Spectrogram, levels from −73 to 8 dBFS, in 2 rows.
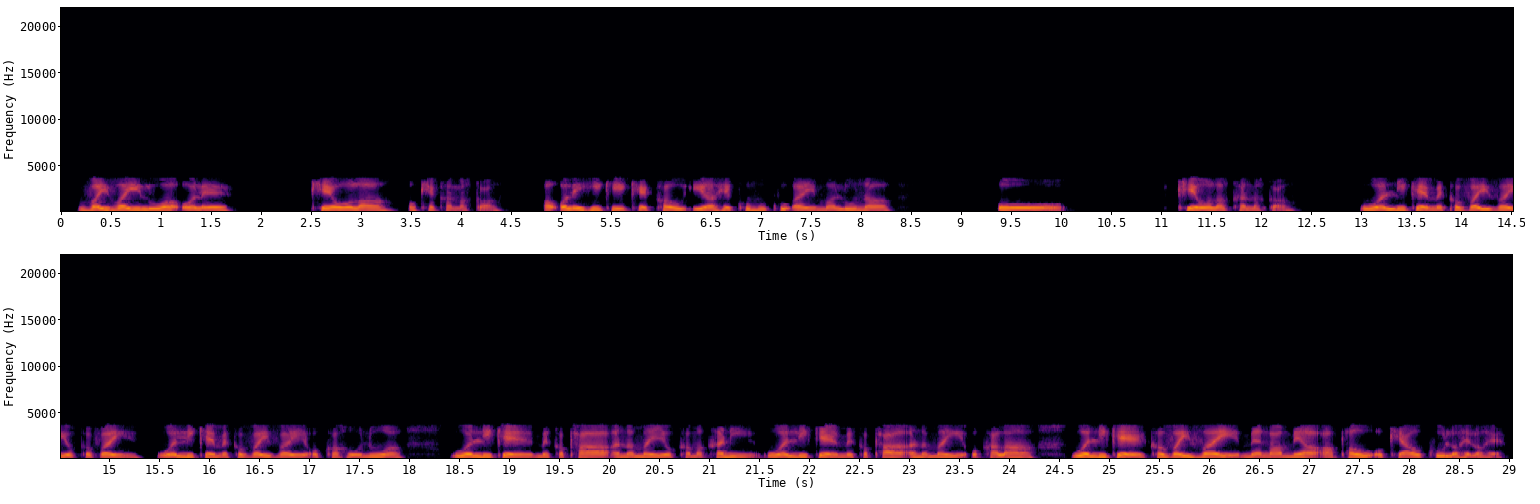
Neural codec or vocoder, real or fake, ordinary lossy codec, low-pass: none; real; MP3, 32 kbps; 3.6 kHz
